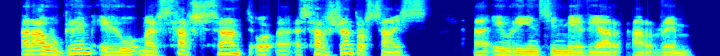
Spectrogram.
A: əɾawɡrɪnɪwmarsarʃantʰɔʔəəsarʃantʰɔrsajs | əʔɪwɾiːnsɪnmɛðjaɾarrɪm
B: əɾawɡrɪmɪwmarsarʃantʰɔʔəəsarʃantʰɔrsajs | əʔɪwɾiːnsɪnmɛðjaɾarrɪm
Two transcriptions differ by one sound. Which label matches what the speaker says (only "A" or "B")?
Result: B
